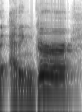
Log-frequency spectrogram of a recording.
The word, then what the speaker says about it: Edinger: My name is actually supposed to be pronounced Evan Edinger.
